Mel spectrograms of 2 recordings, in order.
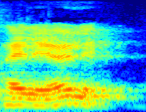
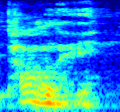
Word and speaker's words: Paoli: It's called Paleoli. – No, it's Paoli, surely. – Paleoli. I've just been saying it wrong my whole life. – It's like Carl Paoli.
